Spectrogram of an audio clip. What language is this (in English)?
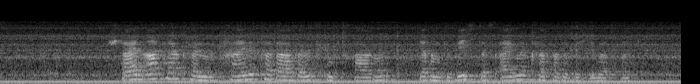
German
